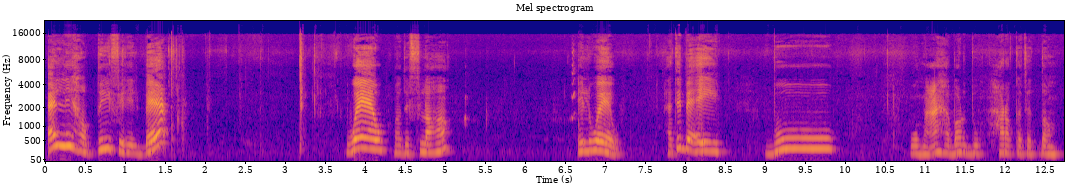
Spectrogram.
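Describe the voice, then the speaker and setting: A woman with an Egyptian Arabic accent leads a children's reading lesson, drawing sounds out slowly and answering her own questions. Her voice is mid-range with a somewhat dark tone.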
